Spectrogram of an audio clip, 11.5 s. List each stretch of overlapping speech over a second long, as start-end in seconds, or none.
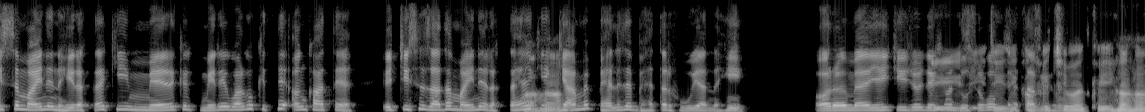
9.3-10.7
